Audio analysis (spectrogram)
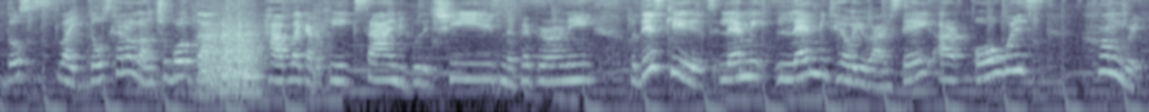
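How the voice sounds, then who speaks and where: Chatty mom vlogging on her phone. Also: fairly high pitch. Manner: chatty, rambling, many "like" and "um" fillers. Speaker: family vlogger, mother of three. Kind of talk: casual vlog chat to camera. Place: home kitchen, then inside a parked car. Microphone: phone camera held at arm's length.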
